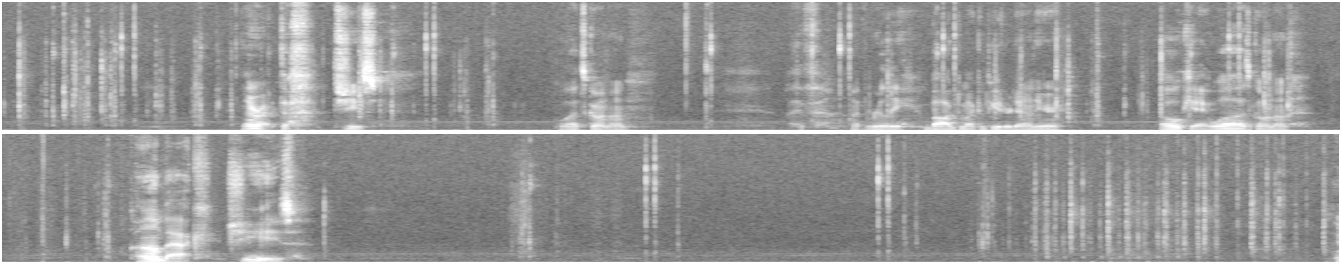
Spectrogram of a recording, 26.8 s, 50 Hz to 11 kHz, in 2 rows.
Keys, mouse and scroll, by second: 0.8 click, 1.5 ctrl+alt+z, 1.8 ctrl+alt+z, 3.2 ctrl+z, 3.8 click, 4.3 ctrl+z, 6.7-7.7 drag, 8.0 click, 8.6 ctrl+z, 9.1 click, 9.6 ctrl+z, 10.3 ctrl+alt+z, 11.2 ctrl+z, 11.9 click, 12.3 ctrl+z, 13.8 ctrl+z, 19.4 click, 24.5 ctrl+shift+z, 25.6 ctrl+shift+z.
